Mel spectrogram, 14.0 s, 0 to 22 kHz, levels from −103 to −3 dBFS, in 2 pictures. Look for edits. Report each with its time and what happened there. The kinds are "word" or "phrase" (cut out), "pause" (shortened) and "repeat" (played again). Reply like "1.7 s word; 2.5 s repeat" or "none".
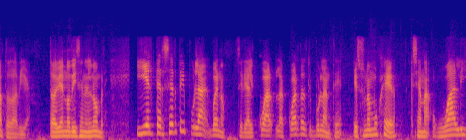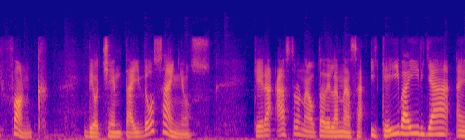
1.9 s pause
